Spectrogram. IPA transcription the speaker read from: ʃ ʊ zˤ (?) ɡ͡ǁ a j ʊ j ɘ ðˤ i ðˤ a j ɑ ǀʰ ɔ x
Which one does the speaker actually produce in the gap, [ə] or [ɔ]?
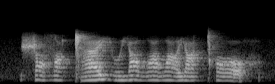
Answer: ə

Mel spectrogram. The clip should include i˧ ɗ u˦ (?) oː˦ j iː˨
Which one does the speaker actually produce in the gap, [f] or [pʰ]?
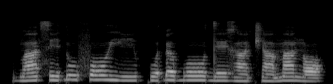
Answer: f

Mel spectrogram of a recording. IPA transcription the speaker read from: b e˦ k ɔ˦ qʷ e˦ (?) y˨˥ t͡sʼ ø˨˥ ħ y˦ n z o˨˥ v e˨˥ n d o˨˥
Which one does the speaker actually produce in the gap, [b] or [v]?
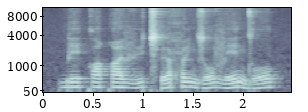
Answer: v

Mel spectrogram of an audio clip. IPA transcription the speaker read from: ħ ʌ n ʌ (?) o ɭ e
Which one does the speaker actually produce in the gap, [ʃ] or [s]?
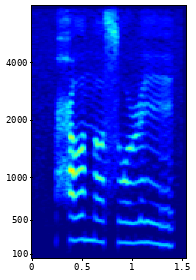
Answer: s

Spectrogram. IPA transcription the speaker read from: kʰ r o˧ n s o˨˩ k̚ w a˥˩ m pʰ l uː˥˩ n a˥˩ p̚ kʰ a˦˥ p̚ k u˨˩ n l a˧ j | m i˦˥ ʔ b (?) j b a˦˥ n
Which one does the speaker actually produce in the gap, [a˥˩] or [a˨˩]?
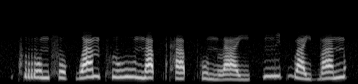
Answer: a˨˩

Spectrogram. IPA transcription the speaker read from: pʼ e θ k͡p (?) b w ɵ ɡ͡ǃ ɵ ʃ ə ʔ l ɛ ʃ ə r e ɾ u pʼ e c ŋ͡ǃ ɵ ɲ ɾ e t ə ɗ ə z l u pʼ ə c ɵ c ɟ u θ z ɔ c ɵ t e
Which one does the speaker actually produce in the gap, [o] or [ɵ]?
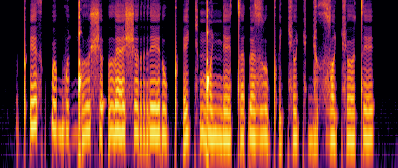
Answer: ɵ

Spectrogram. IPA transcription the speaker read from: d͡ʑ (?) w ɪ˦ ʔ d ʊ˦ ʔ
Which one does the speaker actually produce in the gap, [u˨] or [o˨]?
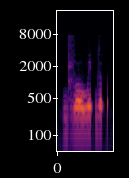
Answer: o˨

